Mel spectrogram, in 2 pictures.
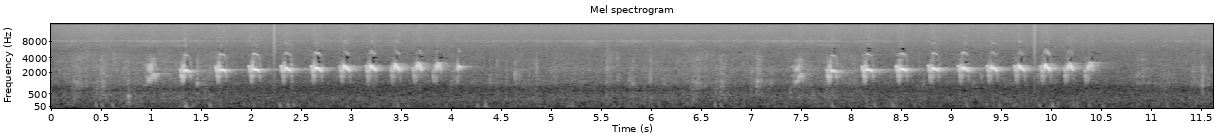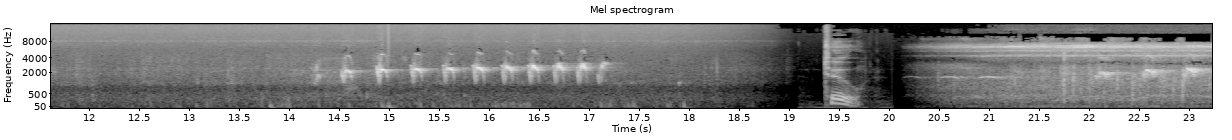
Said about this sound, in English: Black Ant Bird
